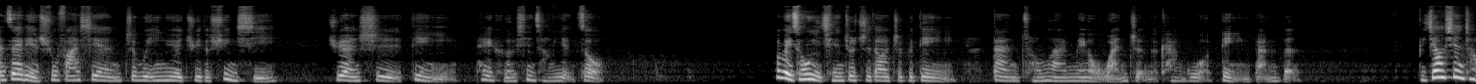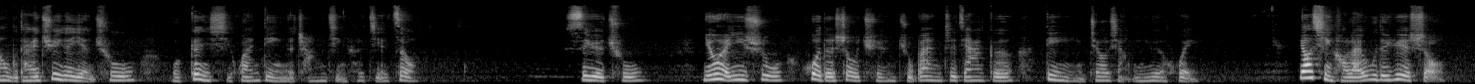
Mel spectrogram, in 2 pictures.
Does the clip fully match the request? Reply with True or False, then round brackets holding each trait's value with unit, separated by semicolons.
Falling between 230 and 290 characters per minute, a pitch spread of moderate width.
False (210 characters per minute; 4.0 semitones)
